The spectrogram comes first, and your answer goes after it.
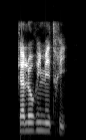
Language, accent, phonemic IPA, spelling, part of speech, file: French, France, /ka.lɔ.ʁi.me.tʁi/, calorimétrie, noun, LL-Q150 (fra)-calorimétrie.wav
- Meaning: calorimetry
